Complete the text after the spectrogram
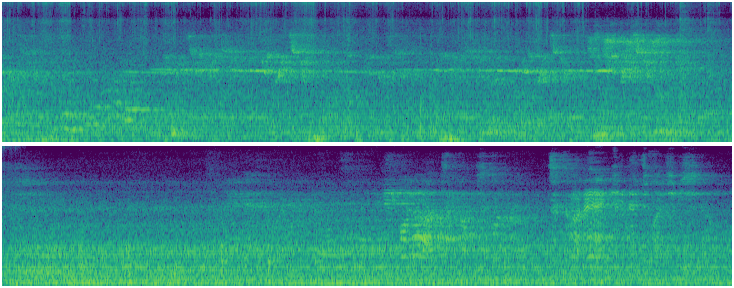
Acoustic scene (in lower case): subway station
